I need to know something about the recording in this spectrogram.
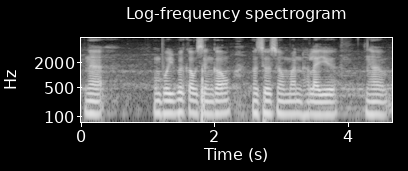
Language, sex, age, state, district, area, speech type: Bodo, male, 18-30, Assam, Chirang, rural, spontaneous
